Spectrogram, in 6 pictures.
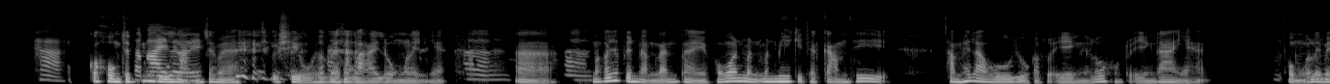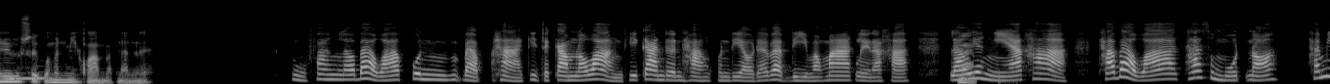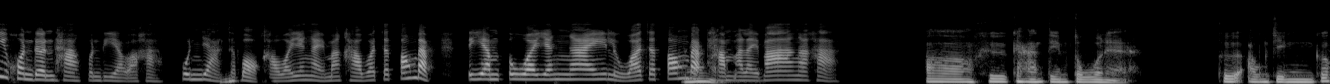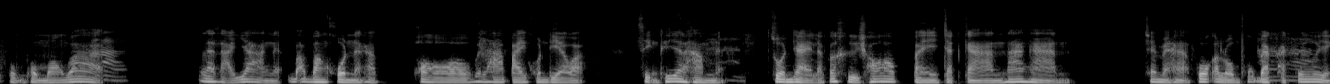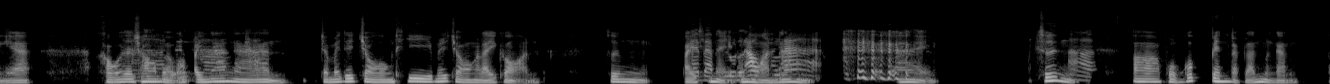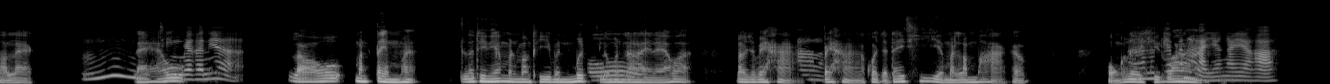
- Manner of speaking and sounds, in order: tapping; laugh; in English: "backpacker"; laugh
- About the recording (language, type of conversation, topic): Thai, podcast, เคยเดินทางคนเดียวแล้วเป็นยังไงบ้าง?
